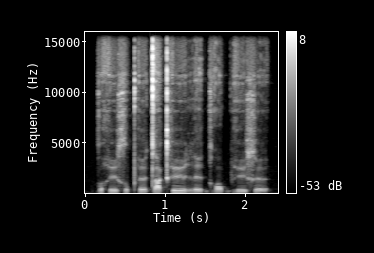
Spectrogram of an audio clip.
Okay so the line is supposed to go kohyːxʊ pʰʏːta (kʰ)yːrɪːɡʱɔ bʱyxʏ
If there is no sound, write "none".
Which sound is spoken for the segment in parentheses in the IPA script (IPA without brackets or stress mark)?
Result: kʰ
